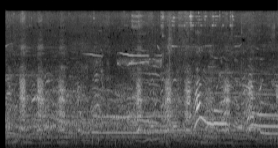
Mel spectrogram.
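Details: Sled dogs howling before dog sledding at Mont Tremblant: a chorus of overlapping drawn-out howls and yips from many dogs, one rising wavering howl standing out, with some voices in the background.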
